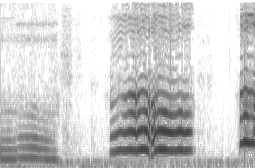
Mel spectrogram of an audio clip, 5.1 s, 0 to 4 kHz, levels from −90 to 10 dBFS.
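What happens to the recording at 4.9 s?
At 4.9 s the music is inside a stretch of repeated packet loss (robotic sound) running from 2.92 s to the end at 5.11 s. Audio packets keep going missing or arriving late, and each hole, the longest about 40 ms, is covered by stretching out the last received sound before the next dropout hits. About a fifth of the stretch is filled this way, so the music turns choppy, with fragments missing, all heard through the call codec's band limit at 4 kHz.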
